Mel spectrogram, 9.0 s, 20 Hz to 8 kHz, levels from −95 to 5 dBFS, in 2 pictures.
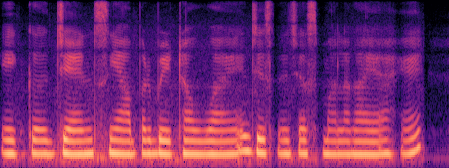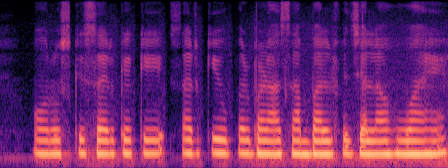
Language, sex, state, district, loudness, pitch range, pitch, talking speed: Hindi, female, Goa, North and South Goa, -16 LUFS, 190-195 Hz, 195 Hz, 160 wpm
